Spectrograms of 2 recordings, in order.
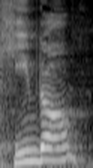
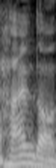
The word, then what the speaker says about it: Heimdall: games I was watching another stream where earlier pronounced that heme doll I I got Heimdall down dude someone's talking about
